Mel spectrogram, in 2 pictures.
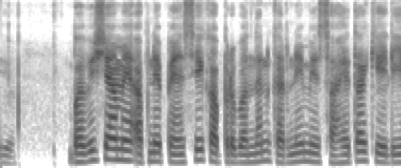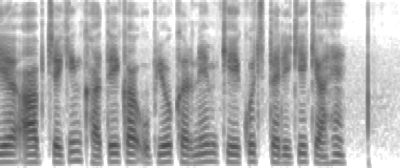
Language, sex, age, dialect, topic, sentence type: Hindi, male, 18-24, Hindustani Malvi Khadi Boli, banking, question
